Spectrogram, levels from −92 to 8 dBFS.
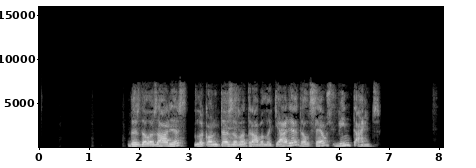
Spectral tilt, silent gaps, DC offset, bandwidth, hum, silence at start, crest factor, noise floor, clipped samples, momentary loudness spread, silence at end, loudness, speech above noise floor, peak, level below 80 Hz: -5.5 dB/octave; 3.03-3.09 s; under 0.1%; 7.6 kHz; none; 1.75 s; 16 dB; under -90 dBFS; under 0.1%; 8 LU; 1.3 s; -17 LUFS; over 74 dB; -2 dBFS; -62 dBFS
